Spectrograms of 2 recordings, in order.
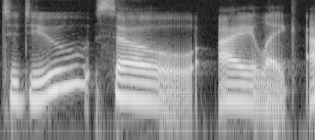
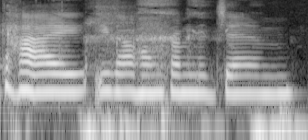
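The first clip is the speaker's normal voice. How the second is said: fake flirty tone, pitched higher; 5 semitones higher than usual. Repeating the message just recorded: imitating own put-on flirty voice. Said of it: "I tried to make it sound flirty".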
